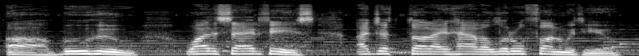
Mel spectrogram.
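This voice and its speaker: A man's voice: high-pitched, lively intonation, moderate pace, faint music behind. A man voicing a mischievous masked imp child villain from a video game, mocking and gloating. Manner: mocking, gloating, with a written-out giggle.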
